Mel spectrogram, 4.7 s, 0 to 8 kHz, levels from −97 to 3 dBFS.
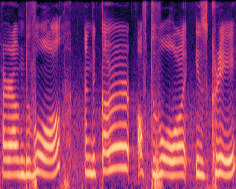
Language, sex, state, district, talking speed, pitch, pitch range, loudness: English, female, Punjab, Kapurthala, 140 wpm, 245 Hz, 230-280 Hz, -10 LUFS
